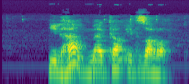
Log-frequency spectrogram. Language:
Kabyle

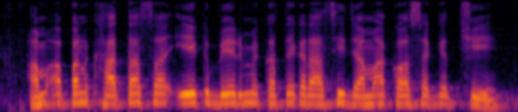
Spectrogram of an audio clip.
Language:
Maithili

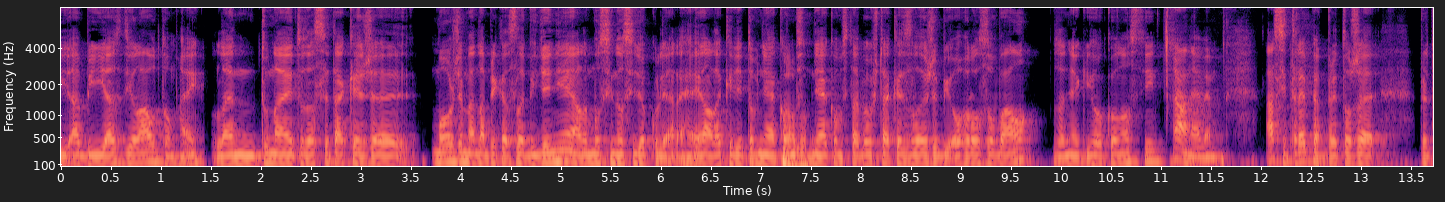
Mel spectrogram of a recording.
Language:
Slovak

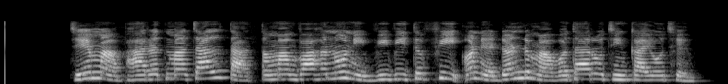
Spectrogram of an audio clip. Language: Gujarati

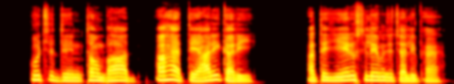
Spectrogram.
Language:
Gaddi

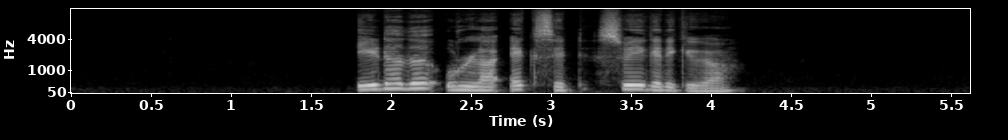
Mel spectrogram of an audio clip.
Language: Malayalam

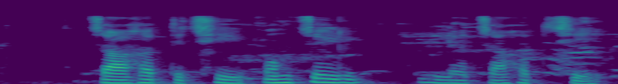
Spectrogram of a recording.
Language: Maithili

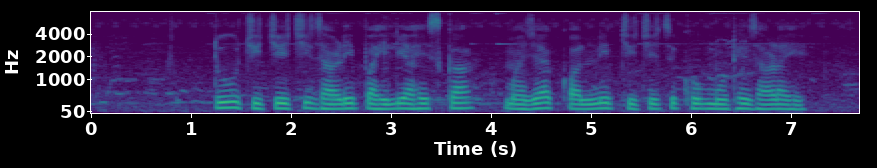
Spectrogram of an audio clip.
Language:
Marathi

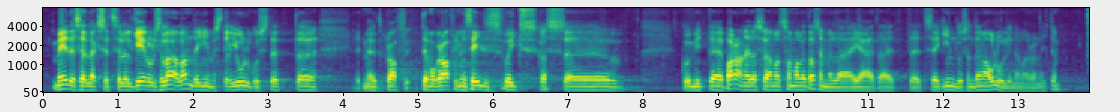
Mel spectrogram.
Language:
Estonian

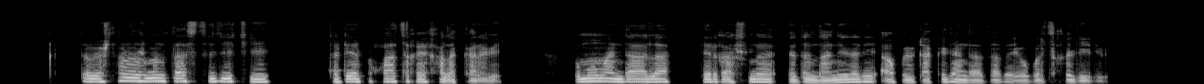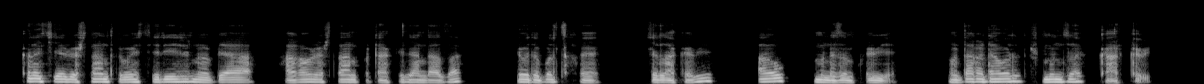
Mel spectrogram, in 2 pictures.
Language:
Southern Pashto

